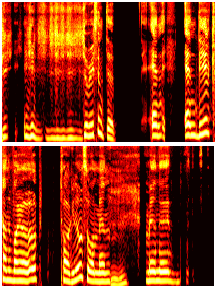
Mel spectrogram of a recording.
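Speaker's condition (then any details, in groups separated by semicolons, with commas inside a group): Down syndrome; present from birth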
